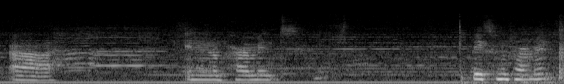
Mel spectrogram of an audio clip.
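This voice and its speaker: A man talks with a slight Newfoundland accent over clear music in the background. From Toronto, Ontario, Canada. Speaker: vlogger introducing themself. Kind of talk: casual talk to camera. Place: home room. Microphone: webcam.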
